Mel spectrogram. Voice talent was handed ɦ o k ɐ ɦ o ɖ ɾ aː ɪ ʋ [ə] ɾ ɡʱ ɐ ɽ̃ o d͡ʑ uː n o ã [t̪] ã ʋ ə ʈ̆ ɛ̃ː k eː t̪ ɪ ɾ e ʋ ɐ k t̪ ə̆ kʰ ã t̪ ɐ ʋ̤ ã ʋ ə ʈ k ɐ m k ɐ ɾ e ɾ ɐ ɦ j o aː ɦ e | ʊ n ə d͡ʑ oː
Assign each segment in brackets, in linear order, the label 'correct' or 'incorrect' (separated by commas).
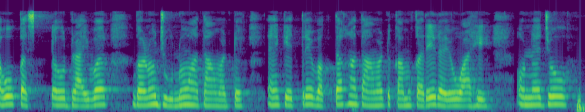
correct, correct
